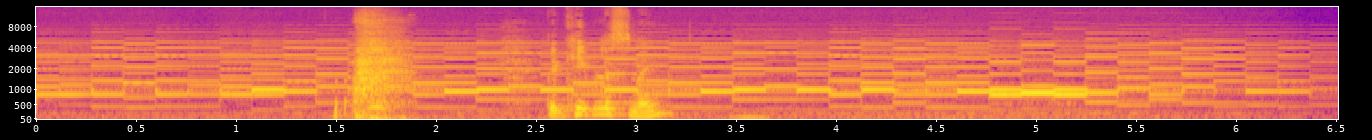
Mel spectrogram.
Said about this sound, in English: Yeah, but the thing about Bach is that it works very well in any digital beepiness.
